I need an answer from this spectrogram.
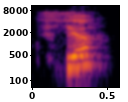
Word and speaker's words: vier: Cuatro, vier. Acá suena muy parecido a una fear y suena como si fuera fear en inglés, como miedo. Suena muy parecido. Listo. Eins, zwei, drei, vier, fünf, cinco, fünf, sechs,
